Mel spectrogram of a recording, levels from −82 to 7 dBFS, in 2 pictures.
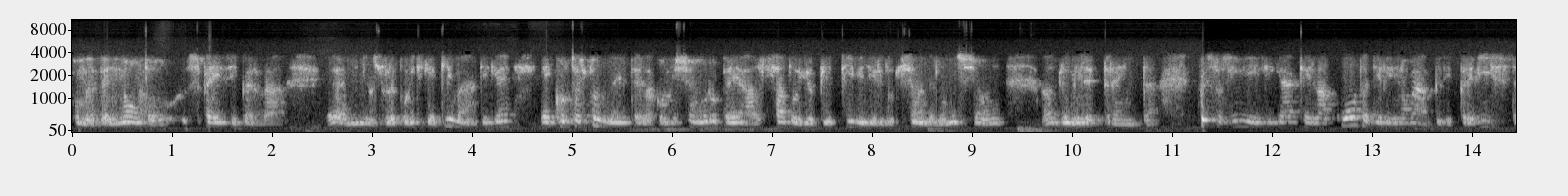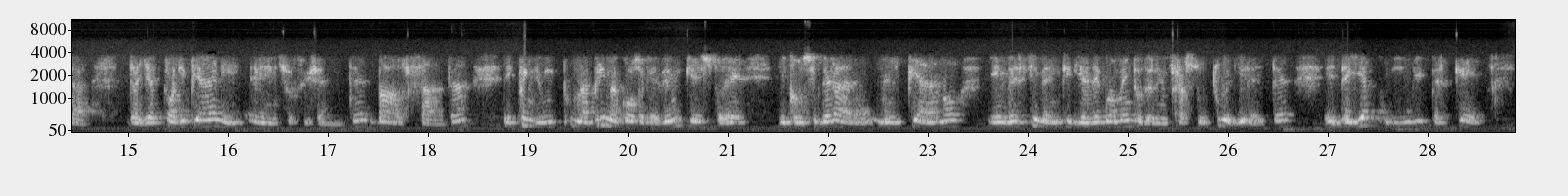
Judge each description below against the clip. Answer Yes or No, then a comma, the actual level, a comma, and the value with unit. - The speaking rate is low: No, average, 135 wpm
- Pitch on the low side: No, very high, 335 Hz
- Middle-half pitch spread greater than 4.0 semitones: No, average, 3.2 semitones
